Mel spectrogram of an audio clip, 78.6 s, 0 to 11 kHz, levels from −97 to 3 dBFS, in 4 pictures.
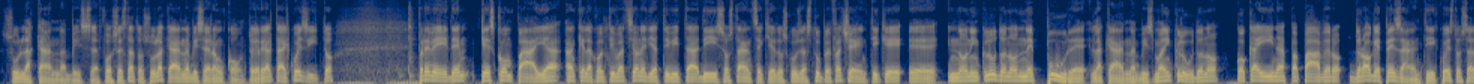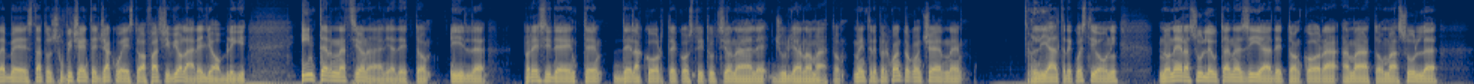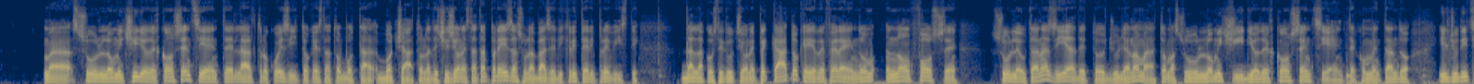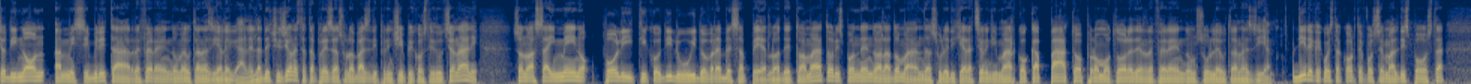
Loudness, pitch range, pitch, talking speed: -29 LUFS, 80-100 Hz, 90 Hz, 125 wpm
